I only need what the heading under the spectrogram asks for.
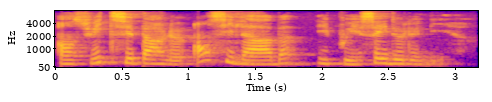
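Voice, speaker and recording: A woman teaching a reading lesson to young children, slow, gentle and encouraging. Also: medium pitch, dull audio.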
